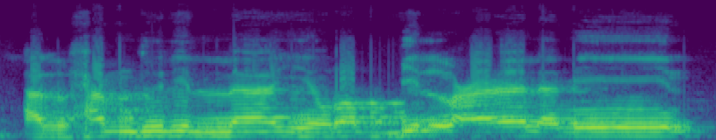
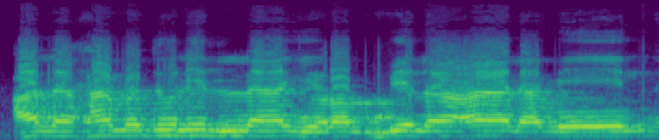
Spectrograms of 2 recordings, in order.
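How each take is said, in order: First: Slow, level chant with a clean open "Alamin"; correct recitation. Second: Slow level chant, vowels wrongly added in "Alhamdulillahi"; faulty recitation. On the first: Teacher showing how Fatihah is properly read, careful correct recitation. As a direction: chant it carefully, stretching "Alamin" from a clear ain. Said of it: "bacanya yang pas lah". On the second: Teacher warning students how not to read it, faulty drawn-out recitation. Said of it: "Jangan sampai kita baca". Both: Shown as a demonstration.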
